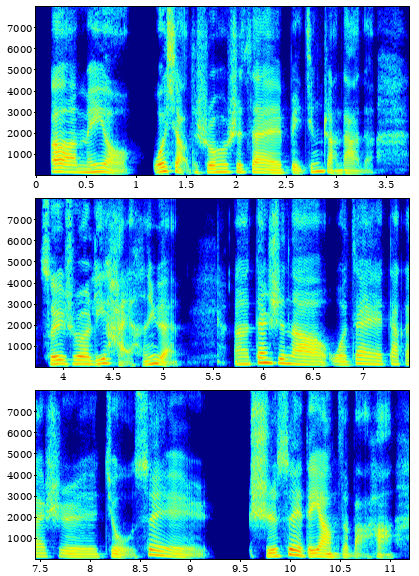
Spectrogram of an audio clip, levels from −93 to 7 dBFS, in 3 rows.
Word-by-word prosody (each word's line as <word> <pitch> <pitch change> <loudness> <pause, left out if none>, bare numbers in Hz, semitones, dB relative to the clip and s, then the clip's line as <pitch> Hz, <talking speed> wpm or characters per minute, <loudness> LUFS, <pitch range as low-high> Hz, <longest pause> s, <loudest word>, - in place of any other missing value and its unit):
呃， 180 -2 +5
没 165 +3 0
有。 180 - -2
我 180 +3 +4
小 205 - +2
的 155 - -10
时 155 - -3
候 165 +2 +2
是 175 0 -1
在 150 -6 +1
北 130 - -5
京 190 +2 -2
长 175 - -3
大 115 -1 -3
的， - - -16 0.4
所 170 - +2
以 180 - +4
说 175 0 +2
离 170 +5 +1
海 200 - -1
很 155 +5 -2
远。 - - -1 0.5
呃， 165 +1 -1
但 230 +7 +4
是 215 -2 +2
呢， 155 -6 +2
我 140 -1 -3
在 175 +1 -1
大 165 +2 -4
概 150 -2 -4
是 135 -4 -3
9 130 -5 -3
岁、 170 - -1 0.4
10 150 +2 +1
岁 210 +4 +5
的 150 -4 +2
样 145 -4 +4
子 125 -2 -6
吧 - - -8
哈， - - -6
160 Hz, 205 characters per minute, -24 LUFS, 145-180 Hz, 0.5 s, 呃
